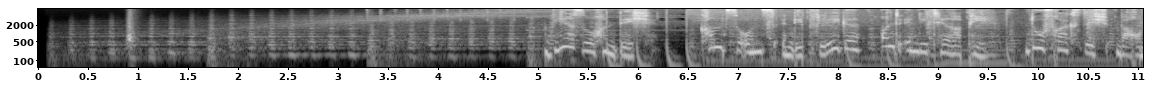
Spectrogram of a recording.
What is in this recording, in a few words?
recruiting commercial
